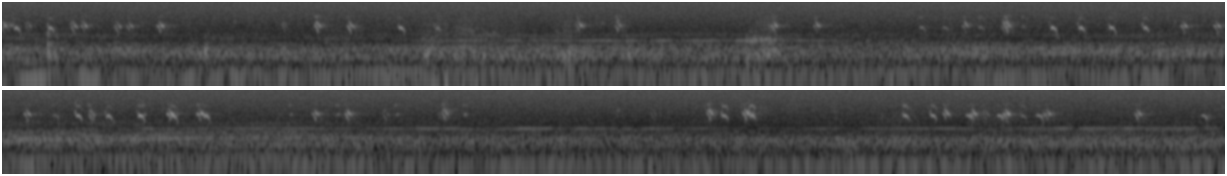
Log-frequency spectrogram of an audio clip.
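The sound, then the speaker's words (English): Two crossbills, one of them greenish, call in short, sharp, high-pitched chips, given singly and in quick clusters throughout, over a steady low rumble with no talking. “I think it's another crossbill.”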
